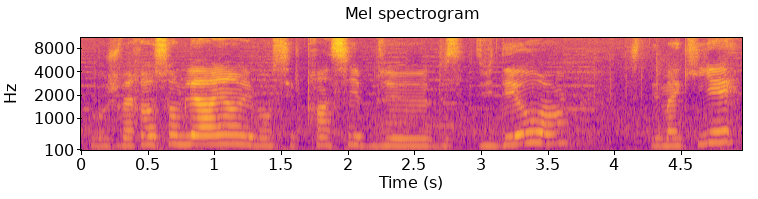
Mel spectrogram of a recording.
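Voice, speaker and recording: A woman giving a casual, chatty beauty tutorial, hesitant and informal, her speech slightly impeded by painful braces. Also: high-pitched. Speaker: beauty vlogger presenting a tutorial.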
